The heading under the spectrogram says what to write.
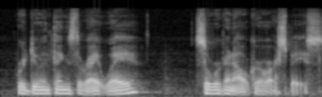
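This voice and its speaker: In a very clean recording with a silent background and a dry, close sound with no echo, a man talks at a fairly low pitch with fairly even intonation. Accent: American. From Minnesota. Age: 20s. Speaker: CrossFit strength and conditioning coach. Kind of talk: casual interview chat. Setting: studio.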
